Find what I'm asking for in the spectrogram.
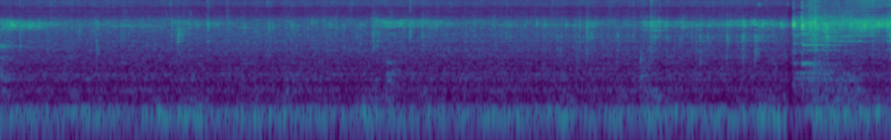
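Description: Vegetables for dudh shukto, a Bengali milk-based mixed vegetable dish, stirred and mixed in a hot pan, giving a steady close sizzle with soft scraping movement throughout and a brief louder clatter near the end.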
